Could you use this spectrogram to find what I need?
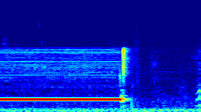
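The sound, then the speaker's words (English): Telephone dial tone held steady and loud for over a second as a call is dialled, then cut off by a short keypad beep, with another brief tone near the end. “Let's make a call. Dial it up.”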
